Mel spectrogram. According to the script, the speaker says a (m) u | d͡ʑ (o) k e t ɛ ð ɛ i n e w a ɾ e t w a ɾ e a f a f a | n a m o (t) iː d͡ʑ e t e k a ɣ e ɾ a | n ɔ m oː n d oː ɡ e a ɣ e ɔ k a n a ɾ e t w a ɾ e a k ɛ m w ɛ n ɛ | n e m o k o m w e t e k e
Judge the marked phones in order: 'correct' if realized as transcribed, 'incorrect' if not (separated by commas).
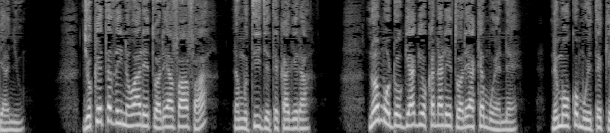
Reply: incorrect, correct, correct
